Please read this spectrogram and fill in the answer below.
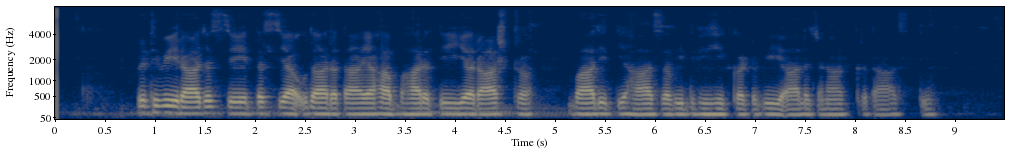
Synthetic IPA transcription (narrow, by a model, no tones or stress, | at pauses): pɾɪt̪ʰiʋiɾaːd͡ʒɐsjeːt̪ɐsjaːʔud̪aːɾɐt̪aːjɐɦɐ̆bʱaːɾɐt̪iːjɐɾaːʂʈɾɐ | baːd̪it̪iɦaːsɐʋid̪ʱʋiɦikɐʈʋiaːlɐt͡ʃɐnaːkɾɪt̪aːɐst̪i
